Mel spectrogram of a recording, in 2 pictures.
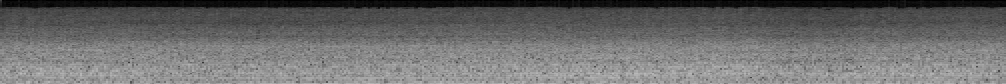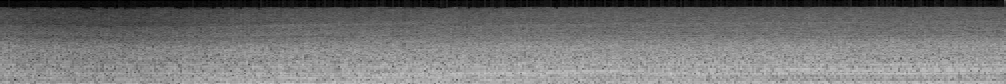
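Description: A truck engine rumbles low and steady, then revs higher.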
